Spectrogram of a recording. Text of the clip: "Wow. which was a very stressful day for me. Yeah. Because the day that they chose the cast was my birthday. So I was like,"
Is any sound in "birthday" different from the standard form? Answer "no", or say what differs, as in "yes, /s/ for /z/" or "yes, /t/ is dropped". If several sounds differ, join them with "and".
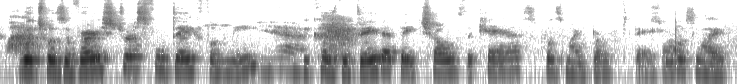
no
